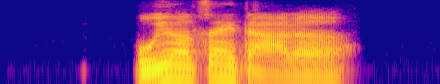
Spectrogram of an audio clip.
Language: Chinese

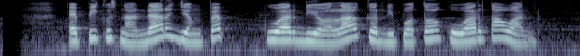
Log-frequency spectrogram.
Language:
Sundanese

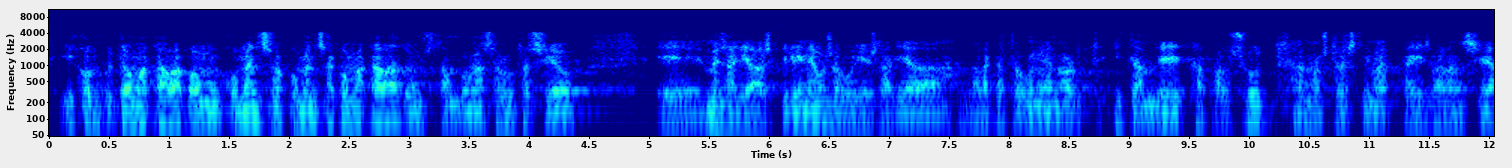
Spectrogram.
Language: Catalan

